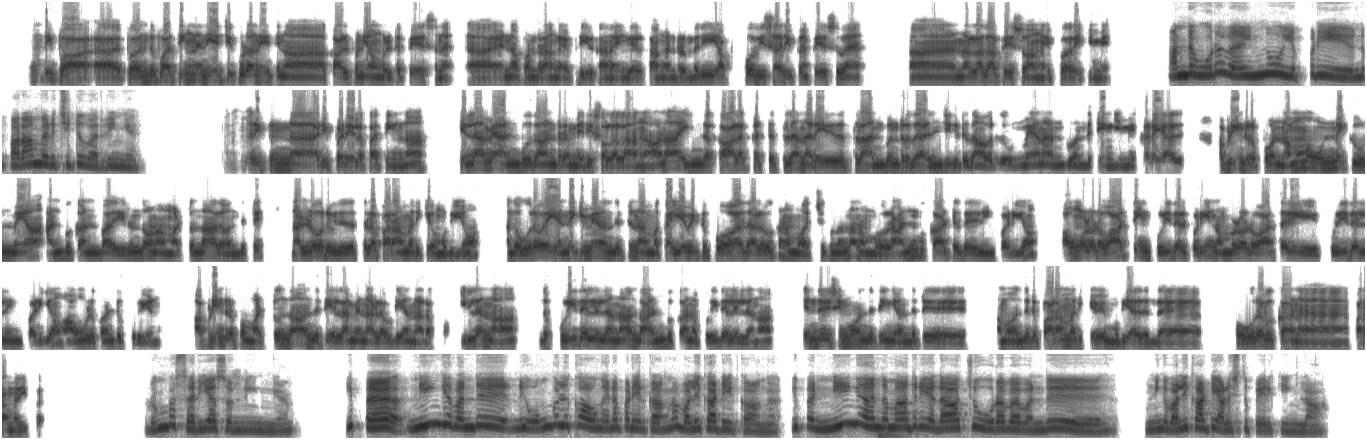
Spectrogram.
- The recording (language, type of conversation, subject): Tamil, podcast, தொடரும் வழிகாட்டல் உறவை எப்படிச் சிறப்பாகப் பராமரிப்பீர்கள்?
- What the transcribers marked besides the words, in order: none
